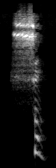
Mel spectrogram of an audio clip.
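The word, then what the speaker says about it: sont: s en este caso la conjugación será son s o n t en este caso no tenemos por qué hacer eh que vibre esta sonará como en español prácticamente y son el son estaremos hablando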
